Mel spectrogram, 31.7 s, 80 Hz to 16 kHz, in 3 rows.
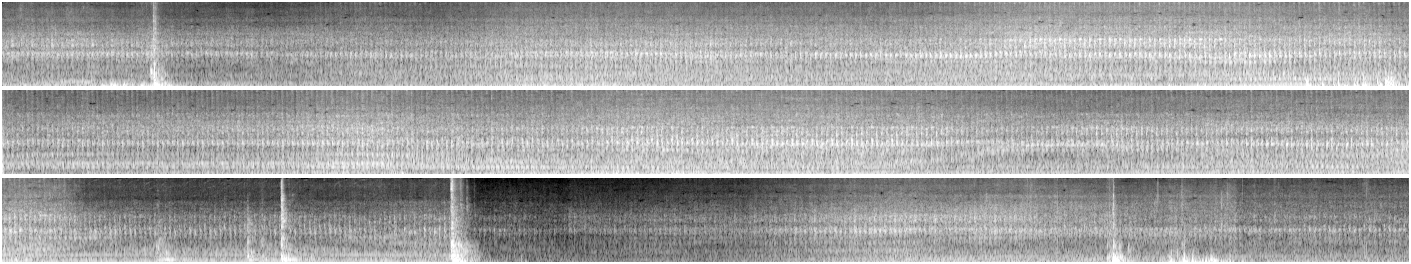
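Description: The 2008 Hyundai Grand Starex van's engine idling steadily, heard through the open engine compartment. A few sharp thuds and clunks come through, the loudest about three-quarters of the way in, after which the engine sounds muffled for a few seconds.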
